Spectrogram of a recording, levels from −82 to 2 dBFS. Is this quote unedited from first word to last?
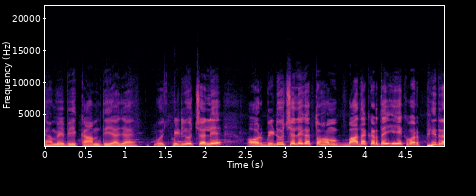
no; 1 cut; at 1.6 s

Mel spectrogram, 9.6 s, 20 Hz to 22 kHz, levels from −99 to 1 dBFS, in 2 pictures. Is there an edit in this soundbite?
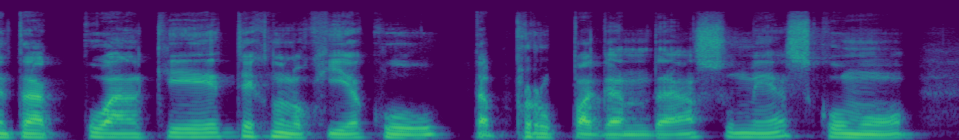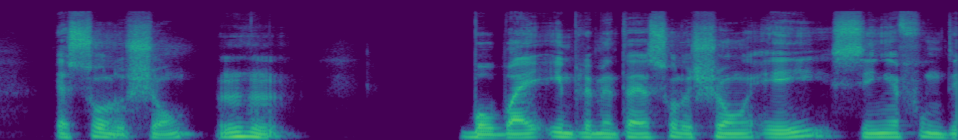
no; 0 cuts

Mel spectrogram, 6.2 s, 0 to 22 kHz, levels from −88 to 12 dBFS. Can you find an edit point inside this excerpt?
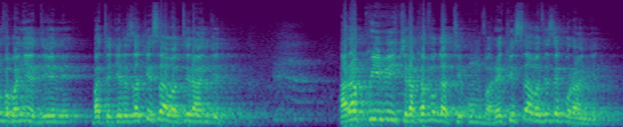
no; 0 cuts

